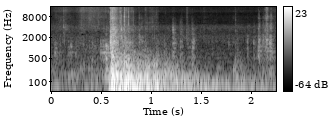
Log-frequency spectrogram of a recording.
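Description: A single sudden thump about half a second in, deep and loud, fading away over about a second.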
